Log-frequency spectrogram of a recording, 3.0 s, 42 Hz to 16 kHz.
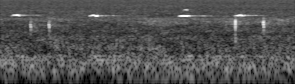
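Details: Female Daurian redstart at the Kitafuji training area, Japan, on 7 November 2021, giving ground calls: thin, high whistled 'hiit' notes about once a second, mixed with soft clicking 'tak' notes; quiet, open background.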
